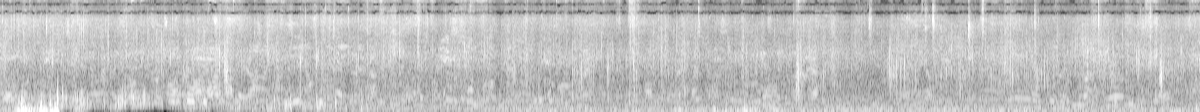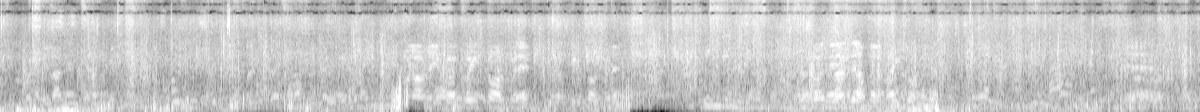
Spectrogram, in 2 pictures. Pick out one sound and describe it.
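Men talk nearby in a relaxed way outdoors.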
